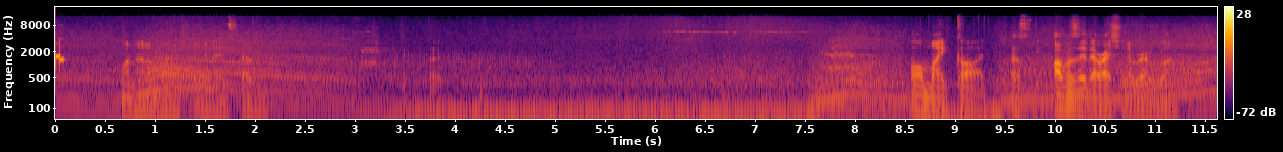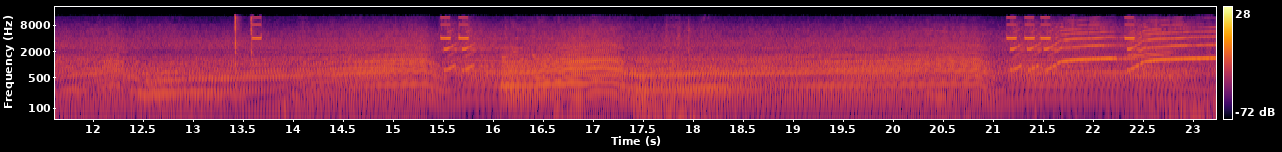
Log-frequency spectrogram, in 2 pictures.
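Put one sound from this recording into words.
A car engine revs up and down as it races through gear changes.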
